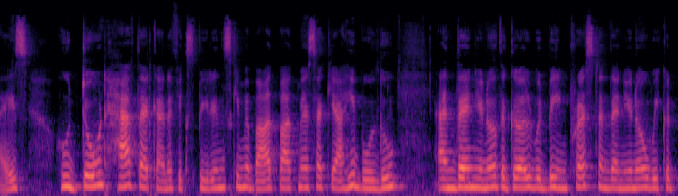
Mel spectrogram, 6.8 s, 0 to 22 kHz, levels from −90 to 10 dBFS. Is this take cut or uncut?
uncut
